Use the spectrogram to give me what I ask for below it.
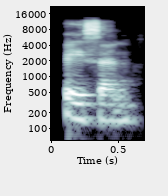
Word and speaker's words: Basin: pronounce your last name Basin like Facebook yeah um we're gonna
